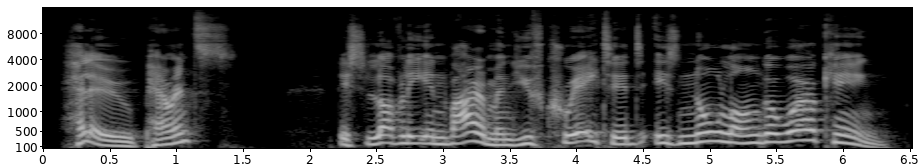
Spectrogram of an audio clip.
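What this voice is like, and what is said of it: Put-on somewhat British accent. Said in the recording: “a somewhat British accent.”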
